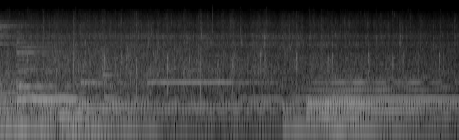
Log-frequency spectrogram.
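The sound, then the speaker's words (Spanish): A church audience applauds steadily, a dense wash of many hands clapping at once, with sustained keyboard or organ tones humming underneath throughout. “Dale un fuerte aplauso.”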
